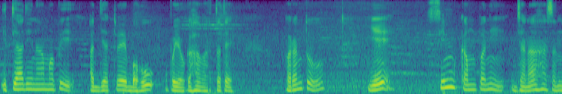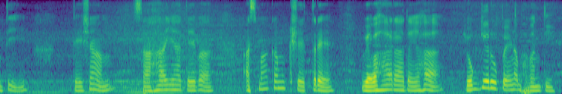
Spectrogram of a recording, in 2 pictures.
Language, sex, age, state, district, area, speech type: Sanskrit, male, 30-45, Karnataka, Bangalore Urban, urban, spontaneous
